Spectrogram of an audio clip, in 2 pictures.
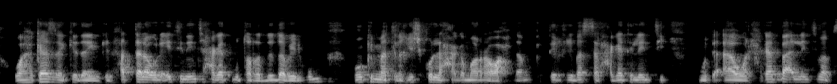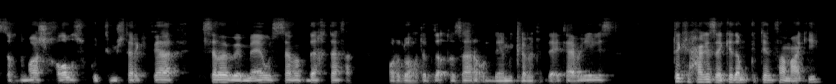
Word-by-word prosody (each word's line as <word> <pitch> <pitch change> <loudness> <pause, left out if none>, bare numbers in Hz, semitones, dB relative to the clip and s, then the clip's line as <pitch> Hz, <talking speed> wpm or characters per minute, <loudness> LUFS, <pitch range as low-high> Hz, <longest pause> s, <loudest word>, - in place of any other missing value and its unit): وهكذا 105 +2 +4
كده. 100 - 0
يمكن 95 -1 -1
حتى 115 0 +3
لو 110 -2 +6
لقيتي 120 +2 -1
إن 120 - +1
أنتِ 125 0 -2
حاجات 110 0 +1
مترددة 100 0 +2
بينهم، 95 +7 0 0.3
ممكن 115 +1 0
ما 110 - +5
تلغيش 110 +3 -1
كل 110 -2 +3
حاجة 105 - -1
مرّة 105 +1 +3
واحدة - - +2
ممكن - - -14
تلغي - - -4
بس - - -2
الحاجات 105 - -1
اللي 105 +1 +1
أنتِ 110 - -5 0.4
مت 95 0 -3
آآ، 105 - +3
والحاجات 100 +5 +2
بقى - - +5
اللي 115 +1 0
أنتِ 115 - -11
ما - - +1
بتستخدميهاش 110 +2 -2
خالص، 110 -1 +1
وكنتِ - - -10
مشتركة 105 +1 -3
فيها 110 0 +2 0.3
لسببٍ 110 -2 +4
ما 95 +2 +2
والسبب 105 0 -1
ده - - +3
اختفى، 100 0 -4 0.4
برضه - - -3
هتبدأ - - -4
تظهر 95 0 -1
قدّامِك 85 0 -4
لما 85 - -2
تبدئي - - -5
تعملي 100 +2 0
لِيسْتَة. 105 0 -8 0.5
تفتكري 145 0 0
حاجة 115 0 +3
زي 110 -3 +2
كده 110 +1 +3
ممكن 110 - -6
تنفع 105 -1 -1
معاكِ؟ 95 +6 0
105 Hz, 200 wpm, -24 LUFS, 100-115 Hz, 0.5 s, لو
